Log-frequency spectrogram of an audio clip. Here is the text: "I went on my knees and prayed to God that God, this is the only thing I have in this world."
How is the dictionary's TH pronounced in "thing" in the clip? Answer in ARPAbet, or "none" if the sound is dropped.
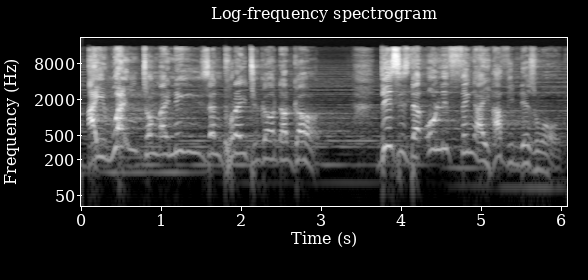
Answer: TH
